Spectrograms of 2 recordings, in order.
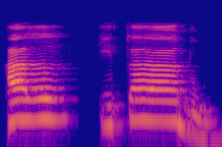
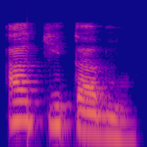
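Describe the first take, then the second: First: The L sound before k is clearly heard. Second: The L sound before k is dropped. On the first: The speaker calls it right. "harus jelas atau biasa disebut izhar" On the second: The speaker calls it wrong.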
